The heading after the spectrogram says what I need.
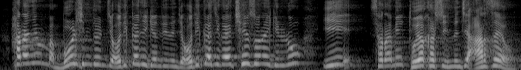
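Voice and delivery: normal talking voice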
